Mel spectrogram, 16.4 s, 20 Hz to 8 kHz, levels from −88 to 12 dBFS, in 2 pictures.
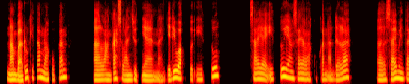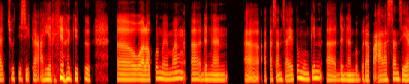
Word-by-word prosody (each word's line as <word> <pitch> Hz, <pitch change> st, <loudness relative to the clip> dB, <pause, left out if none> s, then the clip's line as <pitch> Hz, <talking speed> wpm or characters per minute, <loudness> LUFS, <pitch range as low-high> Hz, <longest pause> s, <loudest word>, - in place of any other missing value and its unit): nah 140 Hz, 0 st, +6 dB
baru 125 Hz, +6 st, +5 dB
kita 180 Hz, +2 st, -4 dB
melakukan, 165 Hz, +4 st, 0 dB, 0.5 s
eee, 130 Hz, 0 st, +4 dB
langkah 135 Hz, +3 st, +1 dB
selanjutnya. 130 Hz, -4 st, +1 dB
Nah -, -, -4 dB
jadi 135 Hz, +7 st, +2 dB
waktu 165 Hz, -3 st, +1 dB, 0.2 s
itu 235 Hz, +3 st, +2 dB, 0.6 s
saya 150 Hz, -1 st, +1 dB
itu 150 Hz, -, 0 dB
yang 190 Hz, -5 st, +3 dB
saya 155 Hz, -2 st, 0 dB
lakukan 145 Hz, -1 st, -5 dB
adalah, 140 Hz, +8 st, 0 dB, 0.6 s
eee, 130 Hz, 0 st, +1 dB
saya 140 Hz, +4 st, +3 dB
minta 155 Hz, -4 st, +1 dB
cuti 150 Hz, 0 st, -5 dB
sih 135 Hz, 0 st, -2 dB
Kak 130 Hz, -3 st, -4 dB
akhirnya 135 Hz, +5 st, +3 dB, 0.2 s
gitu, 150 Hz, +1 st, -2 dB, 0.6 s
eee, 140 Hz, -1 st, +4 dB
walaupun 135 Hz, +3 st, +2 dB
memang, 155 Hz, +4 st, -1 dB
eee, 145 Hz, 0 st, 0 dB
dengan 135 Hz, -1 st, 0 dB, 0.5 s
eee, 60 Hz, +1 st, 0 dB
atasan 130 Hz, 0 st, -4 dB
saya 125 Hz, +1 st, -1 dB
itu 145 Hz, -, -7 dB
mungkin, 170 Hz, +3 st, +1 dB
eee, 130 Hz, -, 0 dB
dengan 130 Hz, -1 st, 0 dB
beberapa 125 Hz, -1 st, -2 dB
alasan 130 Hz, +4 st, +2 dB
sih 135 Hz, -, 0 dB
140 Hz, 145 wpm, -25 LUFS, 130-155 Hz, 0.6 s, nah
